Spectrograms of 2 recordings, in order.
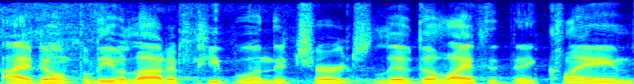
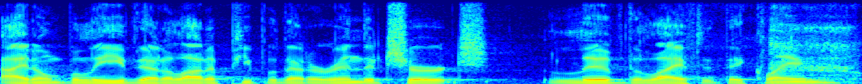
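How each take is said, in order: First: It is said louder and with more force. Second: It is said at normal volume.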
